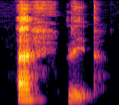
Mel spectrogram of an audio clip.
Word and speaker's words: athlete: 今天所学的单词 athlete，运动员，我们就可以通过它的发音联想到汉语的爱使利他。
